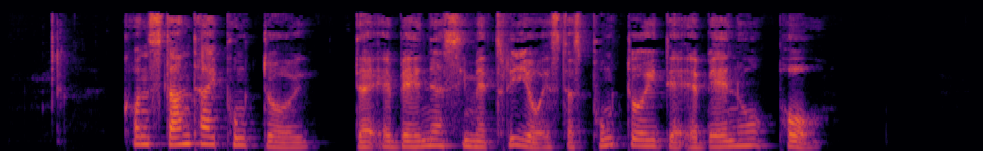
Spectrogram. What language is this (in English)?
Esperanto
